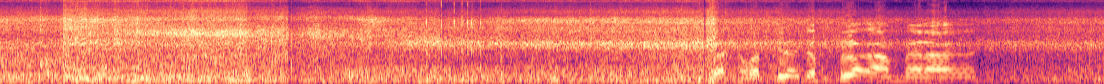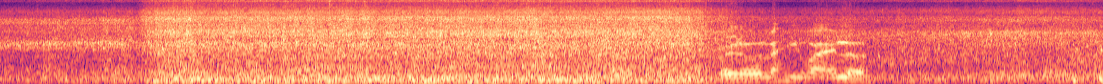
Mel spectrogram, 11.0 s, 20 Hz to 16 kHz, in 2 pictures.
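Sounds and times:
water rushing through sluice gate: 0:00.0 - 0:11.0.

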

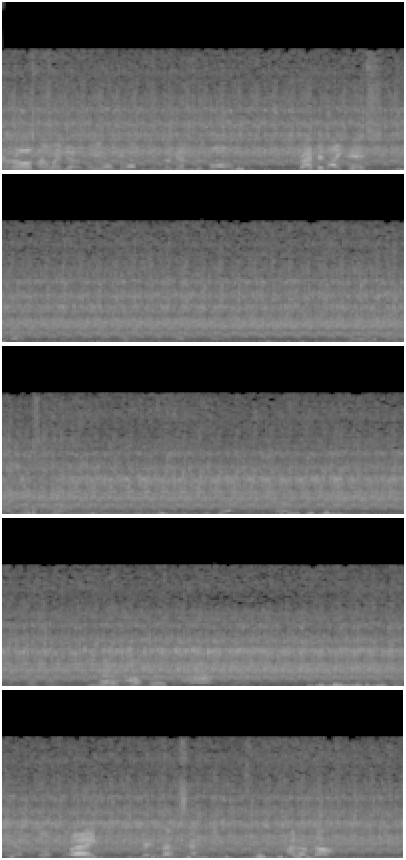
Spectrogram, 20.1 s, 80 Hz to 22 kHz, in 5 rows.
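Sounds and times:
diesel engine idling: 0:00.0 - 0:20.0.

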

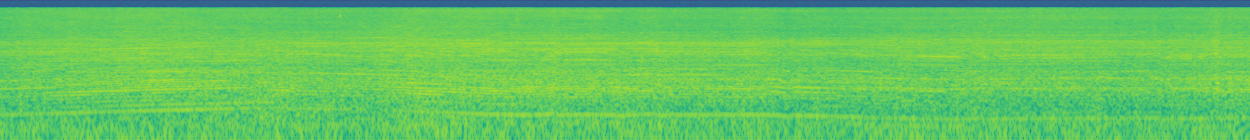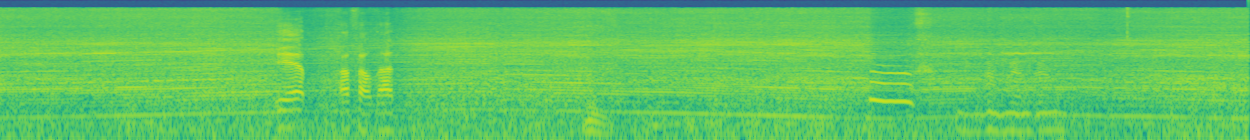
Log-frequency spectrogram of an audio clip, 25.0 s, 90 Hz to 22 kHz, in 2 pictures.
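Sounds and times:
motorcycle engine cruising: 0:00.0 - 0:25.0.

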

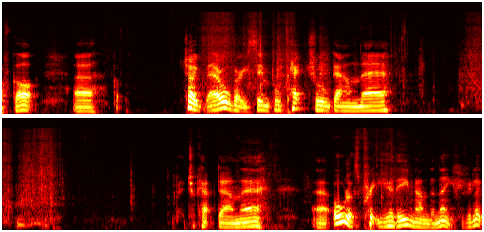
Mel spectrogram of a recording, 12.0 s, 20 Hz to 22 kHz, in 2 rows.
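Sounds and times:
bubble wrap crinkling: 0:01.0 - 0:08.0, 0:08.7 - 0:11.3.

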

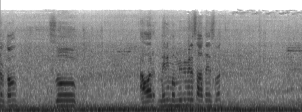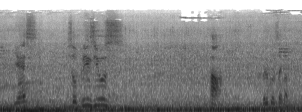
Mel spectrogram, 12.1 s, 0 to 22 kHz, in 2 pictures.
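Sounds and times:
auto-rickshaw engine rumble: 0:00.0 - 0:12.0.

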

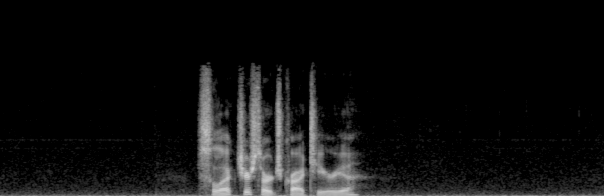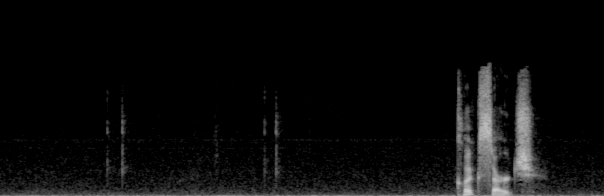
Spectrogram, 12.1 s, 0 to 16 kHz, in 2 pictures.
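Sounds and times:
computer mouse clicks: 0:07.1 - 0:07.4, 0:08.2 - 0:09.0.

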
